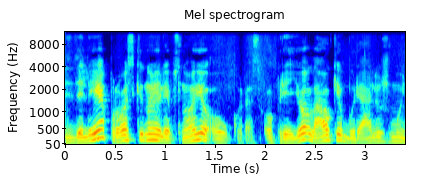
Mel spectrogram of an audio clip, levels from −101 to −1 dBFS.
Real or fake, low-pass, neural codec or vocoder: real; 10.8 kHz; none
